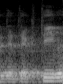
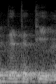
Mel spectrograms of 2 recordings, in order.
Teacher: la KT en lugar de detective se dice detetive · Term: reducción de los grupos consonánticos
